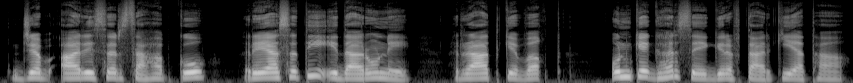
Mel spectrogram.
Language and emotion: Urdu, neutral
